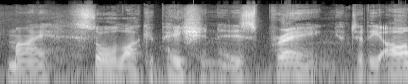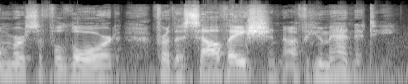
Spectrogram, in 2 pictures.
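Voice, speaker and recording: A man's voice: mid-range voice, normal speed, fairly bright tone, slight background noise, lightly acted. An actor playing a fearful religious zealot man who preaches about doom and breaks into frantic screams. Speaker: suspect in a game cutscene.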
